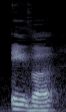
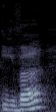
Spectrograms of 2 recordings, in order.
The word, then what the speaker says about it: Ava: beautiful, amazing beings like Ava. I keep calling her Eva, and I'm trying not to, so the whole episode is just going to be me trying to say her name right.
